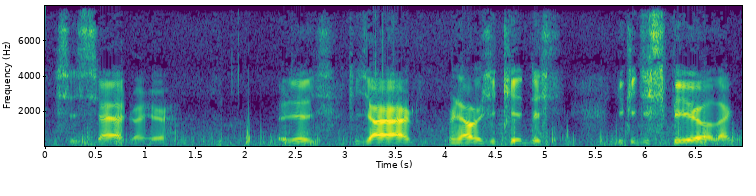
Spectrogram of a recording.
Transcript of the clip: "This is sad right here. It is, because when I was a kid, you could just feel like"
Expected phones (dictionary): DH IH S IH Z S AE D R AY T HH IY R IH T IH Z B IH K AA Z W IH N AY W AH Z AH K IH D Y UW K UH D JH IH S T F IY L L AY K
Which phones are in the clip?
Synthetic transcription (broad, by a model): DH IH S IH Z S AE D R AY T HH IY R IH T IH Z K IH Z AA W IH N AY W AH Z AH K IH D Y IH K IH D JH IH S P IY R L AY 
